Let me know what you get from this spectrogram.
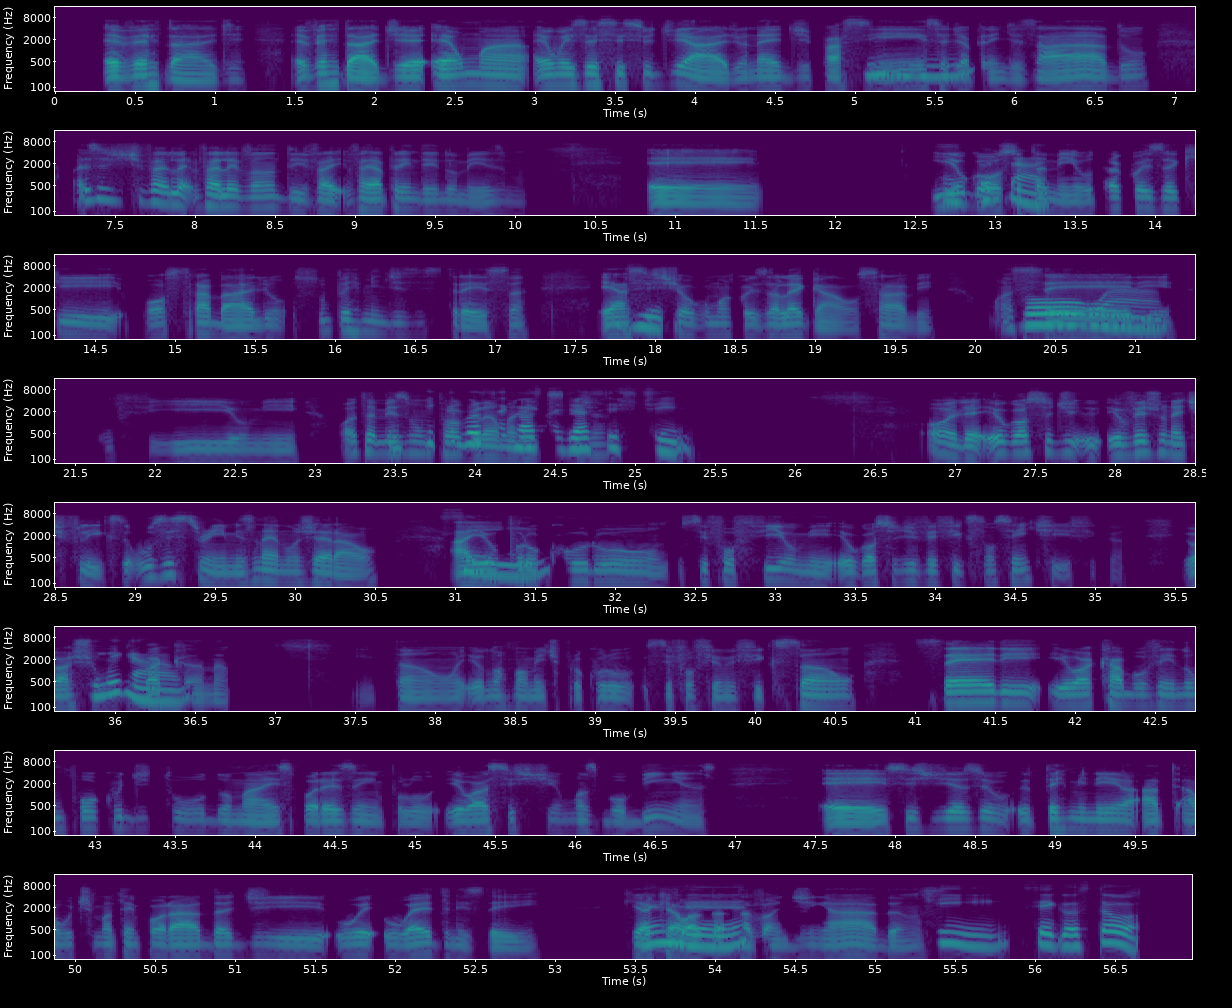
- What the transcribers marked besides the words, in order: tapping; in English: "streamings"; put-on voice: "Wed Wednesday"
- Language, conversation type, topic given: Portuguese, podcast, O que te ajuda a desconectar depois do trabalho?
- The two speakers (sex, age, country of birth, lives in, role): female, 35-39, Brazil, Portugal, host; male, 35-39, Brazil, Netherlands, guest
